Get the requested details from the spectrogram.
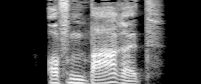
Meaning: second-person plural subjunctive I of offenbaren
- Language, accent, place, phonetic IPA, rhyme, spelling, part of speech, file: German, Germany, Berlin, [ɔfn̩ˈbaːʁət], -aːʁət, offenbaret, verb, De-offenbaret.ogg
